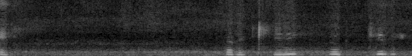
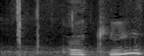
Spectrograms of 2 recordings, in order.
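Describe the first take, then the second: First: Whisper. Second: Said in the usual way. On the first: Real, not acted. Owner points cat at camera.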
